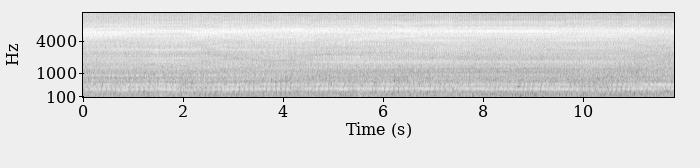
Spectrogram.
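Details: 1999 Suzuki SRAD 750 just rebuilt with high-compression 600 head, valves adjusted: fast light metallic ticking over a steady buzzy idle; owner suspects the cam chain tensioner, source unconfirmed.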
